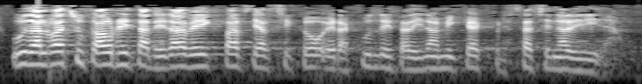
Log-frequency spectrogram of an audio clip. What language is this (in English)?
Basque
